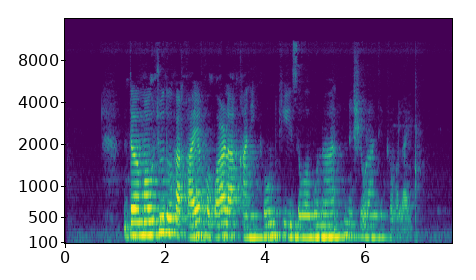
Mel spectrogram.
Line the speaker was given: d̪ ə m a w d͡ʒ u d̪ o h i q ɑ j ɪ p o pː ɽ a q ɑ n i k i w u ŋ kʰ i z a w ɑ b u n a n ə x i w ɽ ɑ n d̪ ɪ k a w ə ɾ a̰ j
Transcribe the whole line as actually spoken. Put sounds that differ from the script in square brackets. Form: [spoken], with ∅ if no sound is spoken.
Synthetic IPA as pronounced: d̪ ə m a w d͡ʒ u d̪ o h [a] q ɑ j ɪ [q] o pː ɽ a q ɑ n i k [a] w u ŋ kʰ i z a w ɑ b u n a n ə [ʃ] i w ɽ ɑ n d̪ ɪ k a w ə [l] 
